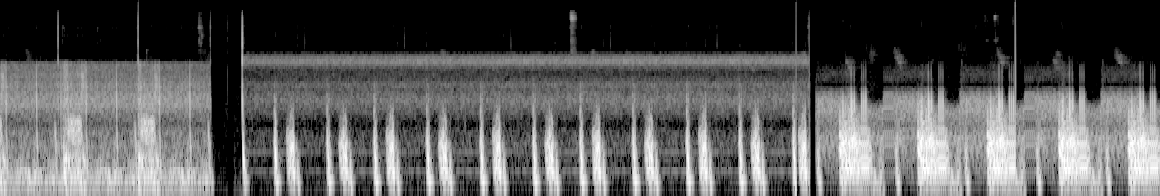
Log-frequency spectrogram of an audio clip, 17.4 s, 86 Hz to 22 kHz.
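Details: Normal heart sounds: regular paired lub-dub beats at about 60 per minute, with only the first and second heart sounds (S1 and S2) audible and no third or fourth sounds heard.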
